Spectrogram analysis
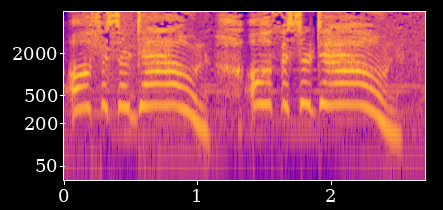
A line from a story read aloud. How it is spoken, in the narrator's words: yelled into it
